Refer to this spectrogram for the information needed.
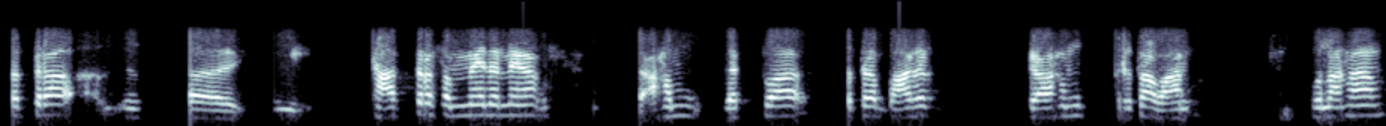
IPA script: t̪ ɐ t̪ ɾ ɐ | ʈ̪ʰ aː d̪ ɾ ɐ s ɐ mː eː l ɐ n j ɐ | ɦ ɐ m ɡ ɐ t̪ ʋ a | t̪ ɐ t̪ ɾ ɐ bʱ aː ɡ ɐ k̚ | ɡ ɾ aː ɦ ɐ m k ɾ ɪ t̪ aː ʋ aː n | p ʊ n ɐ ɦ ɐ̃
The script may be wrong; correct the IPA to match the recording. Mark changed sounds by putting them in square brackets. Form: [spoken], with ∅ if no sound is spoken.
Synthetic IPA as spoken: t̪ ɐ t̪ ɾ ɐ | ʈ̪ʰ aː [t̪] ɾ ɐ s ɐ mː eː l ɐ n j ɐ | ɦ ɐ m ɡ ɐ t̪ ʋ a | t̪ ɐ t̪ ɾ ɐ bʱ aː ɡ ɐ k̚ | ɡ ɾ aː ɦ ɐ m k ɾ ɪ t̪ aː ʋ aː n | p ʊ n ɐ ɦ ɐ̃

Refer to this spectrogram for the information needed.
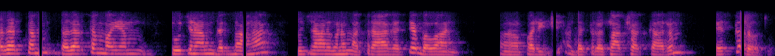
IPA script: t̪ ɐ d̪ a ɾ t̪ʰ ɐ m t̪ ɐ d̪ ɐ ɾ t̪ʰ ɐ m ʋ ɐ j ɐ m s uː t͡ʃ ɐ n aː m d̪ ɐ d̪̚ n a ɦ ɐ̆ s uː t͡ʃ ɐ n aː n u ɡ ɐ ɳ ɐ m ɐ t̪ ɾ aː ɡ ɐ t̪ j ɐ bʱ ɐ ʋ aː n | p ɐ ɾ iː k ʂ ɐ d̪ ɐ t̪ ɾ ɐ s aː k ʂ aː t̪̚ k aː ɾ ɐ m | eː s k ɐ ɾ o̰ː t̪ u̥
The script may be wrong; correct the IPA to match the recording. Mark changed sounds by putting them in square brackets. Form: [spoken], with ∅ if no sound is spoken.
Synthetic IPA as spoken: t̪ ɐ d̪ [ɐ] ɾ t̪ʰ ɐ m t̪ ɐ d̪ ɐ ɾ t̪ʰ ɐ m ʋ ɐ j ɐ m s uː t͡ʃ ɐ n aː m d̪ ɐ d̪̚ [m] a ɦ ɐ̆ s uː t͡ʃ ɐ n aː n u ɡ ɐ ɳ ɐ m ɐ t̪ ɾ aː ɡ ɐ t̪ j ɐ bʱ ɐ ʋ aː n | p ɐ ɾ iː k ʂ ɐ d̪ ɐ t̪ ɾ ɐ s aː k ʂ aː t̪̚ k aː ɾ ɐ m | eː s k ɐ ɾ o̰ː t̪ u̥

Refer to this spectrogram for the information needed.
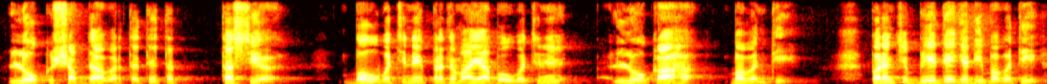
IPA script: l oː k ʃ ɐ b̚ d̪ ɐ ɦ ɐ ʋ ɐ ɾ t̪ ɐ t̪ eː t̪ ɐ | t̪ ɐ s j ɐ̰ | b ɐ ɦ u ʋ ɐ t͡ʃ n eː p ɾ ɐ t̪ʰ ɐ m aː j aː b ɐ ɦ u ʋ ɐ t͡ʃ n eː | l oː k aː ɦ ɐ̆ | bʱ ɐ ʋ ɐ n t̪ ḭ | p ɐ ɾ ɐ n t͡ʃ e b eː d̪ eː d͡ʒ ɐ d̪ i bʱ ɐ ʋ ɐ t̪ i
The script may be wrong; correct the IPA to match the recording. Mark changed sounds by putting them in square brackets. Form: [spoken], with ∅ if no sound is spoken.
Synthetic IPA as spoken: l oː k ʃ ɐ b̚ d̪ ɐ ɦ ɐ ʋ ɐ ɾ t̪ ɐ t̪ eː t̪ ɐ | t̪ ɐ s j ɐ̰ | b ɐ ɦ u ʋ ɐ t͡ʃ n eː p ɾ ɐ t̪ʰ ɐ m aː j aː b ɐ ɦ u ʋ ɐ t͡ʃ n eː | l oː k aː ɦ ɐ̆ | bʱ ɐ ʋ ɐ n t̪ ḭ | p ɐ ɾ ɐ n t͡ʃ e b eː d̪ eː d͡ʒ ɐ d̪ i bʱ ɐ ʋ ɐ t̪ i

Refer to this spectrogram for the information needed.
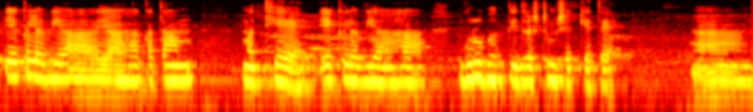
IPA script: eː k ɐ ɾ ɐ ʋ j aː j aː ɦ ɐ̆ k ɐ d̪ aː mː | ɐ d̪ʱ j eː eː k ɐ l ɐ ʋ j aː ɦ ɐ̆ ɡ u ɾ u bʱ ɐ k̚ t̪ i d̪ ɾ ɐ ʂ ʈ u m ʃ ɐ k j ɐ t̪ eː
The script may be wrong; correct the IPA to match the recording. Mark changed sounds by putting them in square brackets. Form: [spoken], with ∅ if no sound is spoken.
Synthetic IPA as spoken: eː k ɐ [l] ɐ ʋ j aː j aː ɦ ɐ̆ k ɐ [t̪] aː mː | ɐ d̪ʱ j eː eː k ɐ l ɐ ʋ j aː ɦ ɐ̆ ɡ u ɾ u bʱ ɐ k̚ t̪ i d̪ ɾ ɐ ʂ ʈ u m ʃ ɐ k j ɐ t̪ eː

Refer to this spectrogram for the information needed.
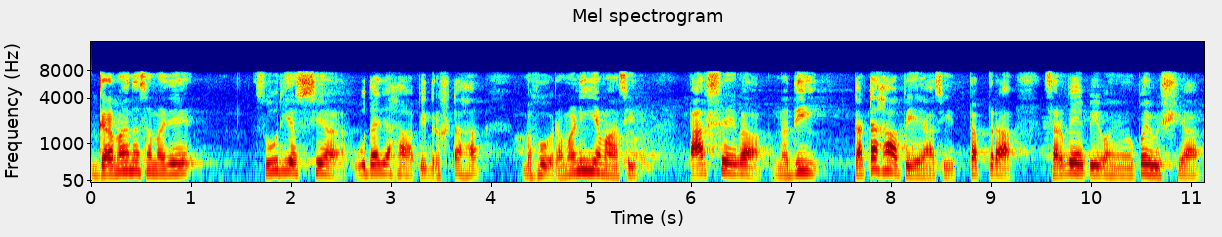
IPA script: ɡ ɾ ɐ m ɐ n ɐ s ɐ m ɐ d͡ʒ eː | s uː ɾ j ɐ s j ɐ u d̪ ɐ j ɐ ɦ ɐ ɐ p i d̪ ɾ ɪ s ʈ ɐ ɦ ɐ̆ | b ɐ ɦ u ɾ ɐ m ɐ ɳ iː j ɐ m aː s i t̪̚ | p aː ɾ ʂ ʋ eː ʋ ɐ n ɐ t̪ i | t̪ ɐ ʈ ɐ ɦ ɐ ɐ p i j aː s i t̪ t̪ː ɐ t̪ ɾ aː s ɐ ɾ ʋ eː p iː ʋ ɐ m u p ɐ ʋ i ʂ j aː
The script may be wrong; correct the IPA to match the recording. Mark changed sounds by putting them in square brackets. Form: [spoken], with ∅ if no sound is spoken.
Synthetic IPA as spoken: ɡ ɾ ɐ m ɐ n ɐ s ɐ m ɐ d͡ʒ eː | s uː ɾ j ɐ s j ɐ u d̪ ɐ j ɐ ɦ ɐ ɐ p i d̪ ɾ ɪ [ʂ] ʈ ɐ ɦ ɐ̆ | b ɐ ɦ u ɾ ɐ m ɐ ɳ iː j ɐ m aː s i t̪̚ | p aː ɾ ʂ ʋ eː ʋ ɐ n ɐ [d̪] i | t̪ ɐ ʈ ɐ ɦ ɐ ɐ p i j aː s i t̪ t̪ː ɐ t̪ ɾ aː s ɐ ɾ ʋ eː p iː ʋ ɐ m u p ɐ ʋ i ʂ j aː

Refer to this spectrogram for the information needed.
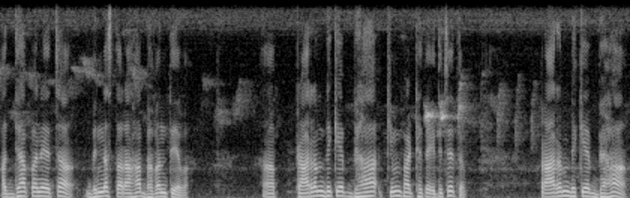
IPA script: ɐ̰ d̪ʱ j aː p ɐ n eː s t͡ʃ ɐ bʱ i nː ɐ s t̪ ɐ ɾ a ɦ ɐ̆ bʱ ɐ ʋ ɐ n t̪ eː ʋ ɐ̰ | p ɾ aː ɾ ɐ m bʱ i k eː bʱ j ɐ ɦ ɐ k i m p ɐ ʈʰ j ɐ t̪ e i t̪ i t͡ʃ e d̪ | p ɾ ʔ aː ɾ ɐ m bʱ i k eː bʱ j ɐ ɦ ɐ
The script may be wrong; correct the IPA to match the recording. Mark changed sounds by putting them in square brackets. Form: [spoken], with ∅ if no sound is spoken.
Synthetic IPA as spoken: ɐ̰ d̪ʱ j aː p ɐ n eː [∅] t͡ʃ ɐ bʱ i nː ɐ s t̪ ɐ ɾ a ɦ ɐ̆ bʱ ɐ ʋ ɐ n t̪ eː ʋ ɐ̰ | p ɾ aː ɾ ɐ m bʱ i k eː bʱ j ɐ ɦ ɐ k i m p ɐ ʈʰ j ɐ t̪ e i t̪ i t͡ʃ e [t̪] | p ɾ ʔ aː ɾ ɐ m bʱ i k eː bʱ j ɐ ɦ ɐ

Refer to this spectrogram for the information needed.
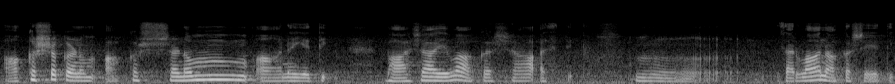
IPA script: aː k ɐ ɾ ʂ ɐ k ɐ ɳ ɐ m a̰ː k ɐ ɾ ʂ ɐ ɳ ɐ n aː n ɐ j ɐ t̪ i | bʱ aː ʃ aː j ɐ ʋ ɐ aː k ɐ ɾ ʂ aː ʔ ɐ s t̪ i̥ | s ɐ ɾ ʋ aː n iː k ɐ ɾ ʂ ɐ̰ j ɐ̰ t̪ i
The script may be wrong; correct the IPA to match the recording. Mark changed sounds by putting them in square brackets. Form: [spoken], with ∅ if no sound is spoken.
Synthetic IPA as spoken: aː k ɐ ɾ ʂ ɐ k ɐ ɳ ɐ m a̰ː k ɐ ɾ ʂ ɐ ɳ ɐ [m] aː n ɐ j ɐ t̪ i | bʱ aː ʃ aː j ɐ ʋ ɐ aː k ɐ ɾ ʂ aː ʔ ɐ s t̪ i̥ | s ɐ ɾ ʋ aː n [aː] k ɐ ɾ ʂ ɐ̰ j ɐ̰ t̪ i

